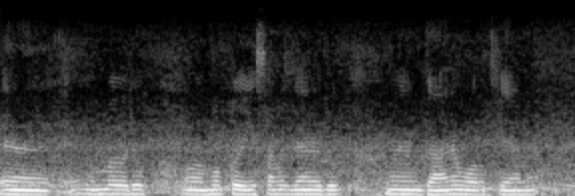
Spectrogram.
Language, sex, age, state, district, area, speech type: Malayalam, female, 45-60, Kerala, Thiruvananthapuram, rural, spontaneous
